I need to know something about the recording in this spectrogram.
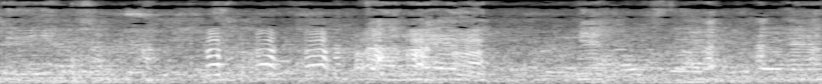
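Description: Women's voices exclaiming excitedly over the background chatter of a crowded room, with high, swooping speech loudest from about a second in.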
